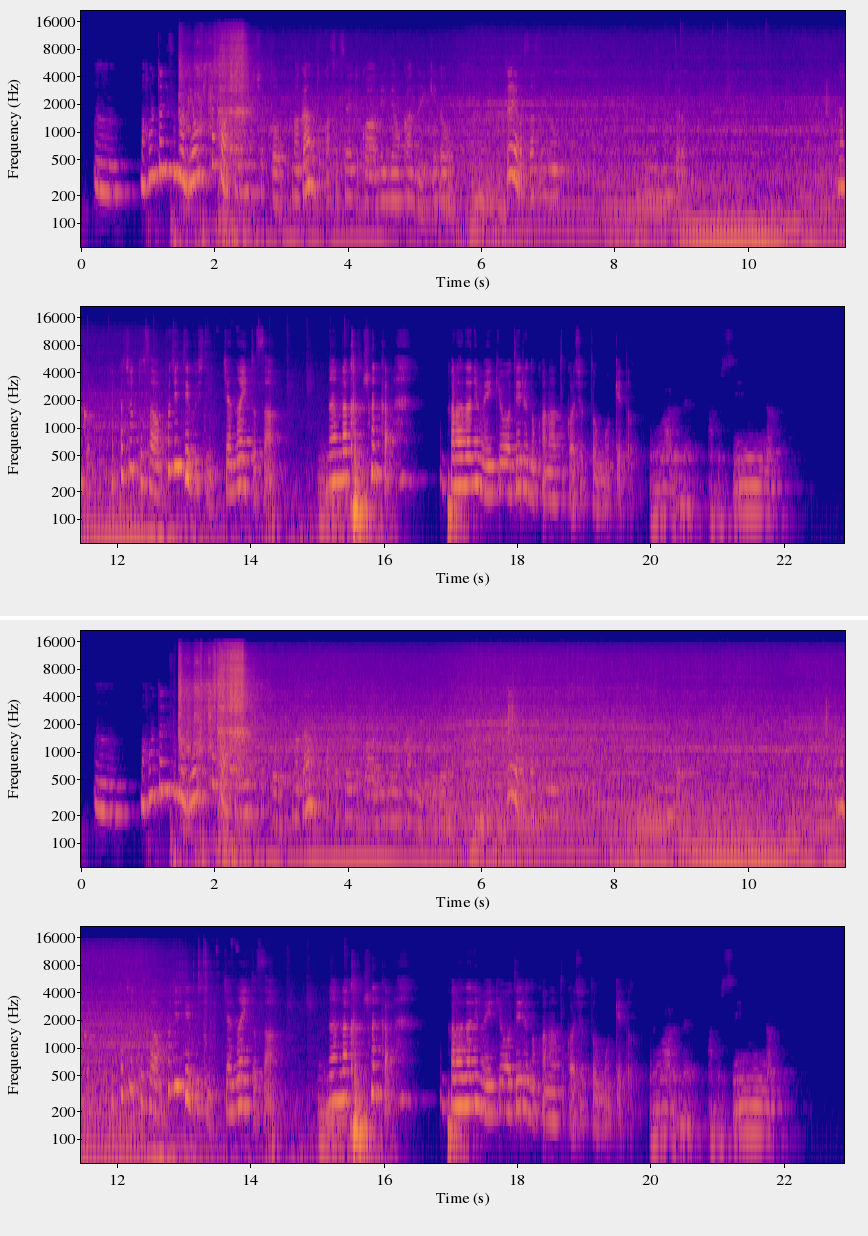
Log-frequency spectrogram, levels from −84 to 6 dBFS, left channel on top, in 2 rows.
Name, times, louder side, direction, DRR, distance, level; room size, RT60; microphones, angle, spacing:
voice 1, 0.2-0.6 0.9-5.8 6.4-7.2 8.3-9.1 11.3-11.6 12.0-14.3 15.1-16.4 17.0-19.7, left 2 dB, 30° left, 5 dB, 0.7 m, -34 dB
sound 1, 1.3-13.8 14.3-14.4, right 5 dB, 90° right, 0.6 m, -37 dB
voice 2, 5.8-6.3 15.0-15.5 20.0-20.6 20.9-21.9, equal, 30° right, -5 dB, 2.5 m, -41 dB
sound 2, 7.8-16.1, equal, 5° left, 2.0 m, -53 dB
7.1 x 4.1 x 5.5 m, 0.73 s
head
